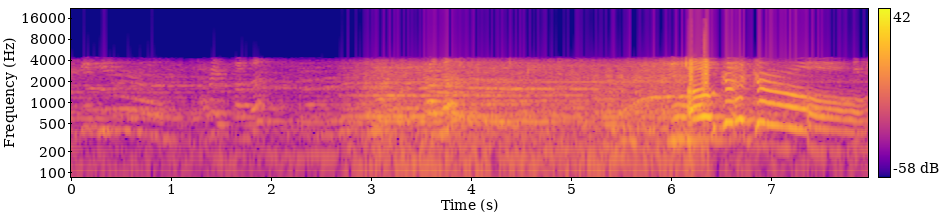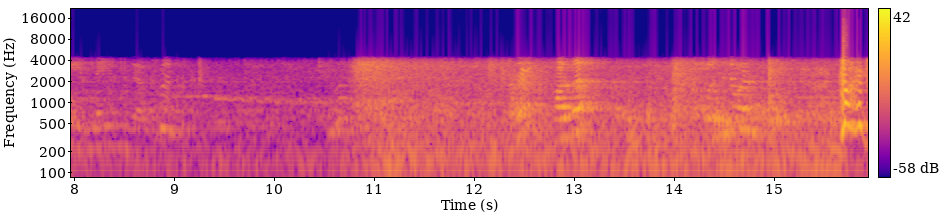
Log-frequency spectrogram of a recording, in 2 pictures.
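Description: A woman talks to a dog in a high, encouraging voice, close by.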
